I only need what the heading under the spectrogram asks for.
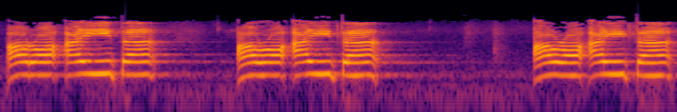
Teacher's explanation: hamzahnya tidak ditashil seperti Abu Ja'far, dan hamzahnya tidak diganti dengan alif seperti Wars. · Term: bitahqiq al-hamzah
